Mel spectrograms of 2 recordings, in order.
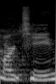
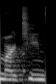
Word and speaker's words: Martine: um and then of course my first name Martine Martine speaking French and so the only time my name is pronounced when I went to Starbucks uh was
